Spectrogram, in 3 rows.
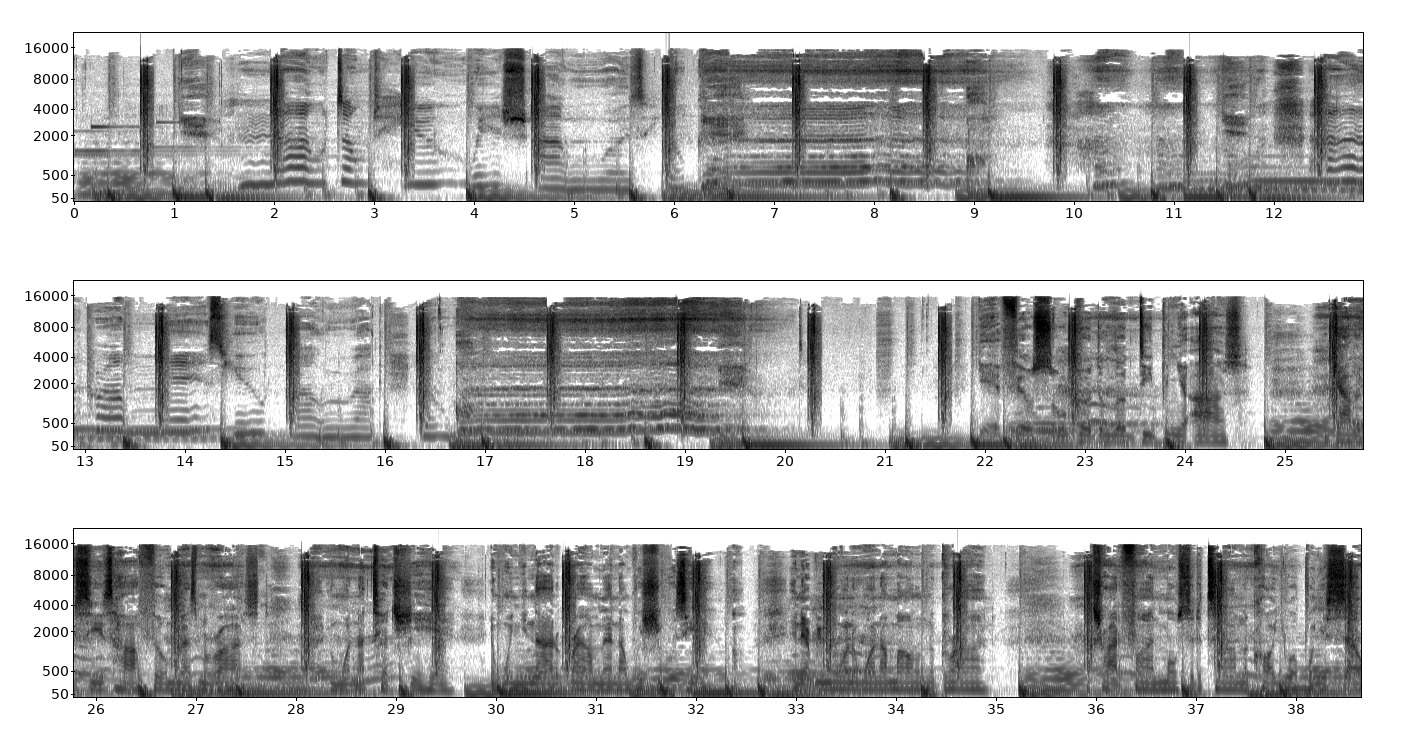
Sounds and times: Music: 0.0s - 38.6s.

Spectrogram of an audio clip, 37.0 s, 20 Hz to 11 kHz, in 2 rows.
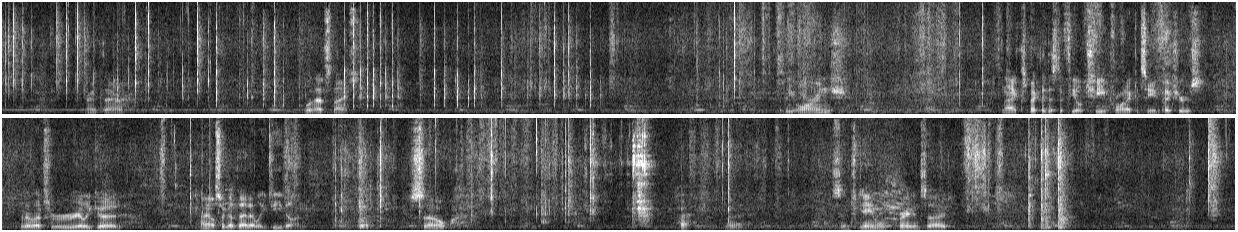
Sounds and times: Speech: 18.8s - 20.4s, 21.5s - 23.1s, 31.0s - 32.8s.

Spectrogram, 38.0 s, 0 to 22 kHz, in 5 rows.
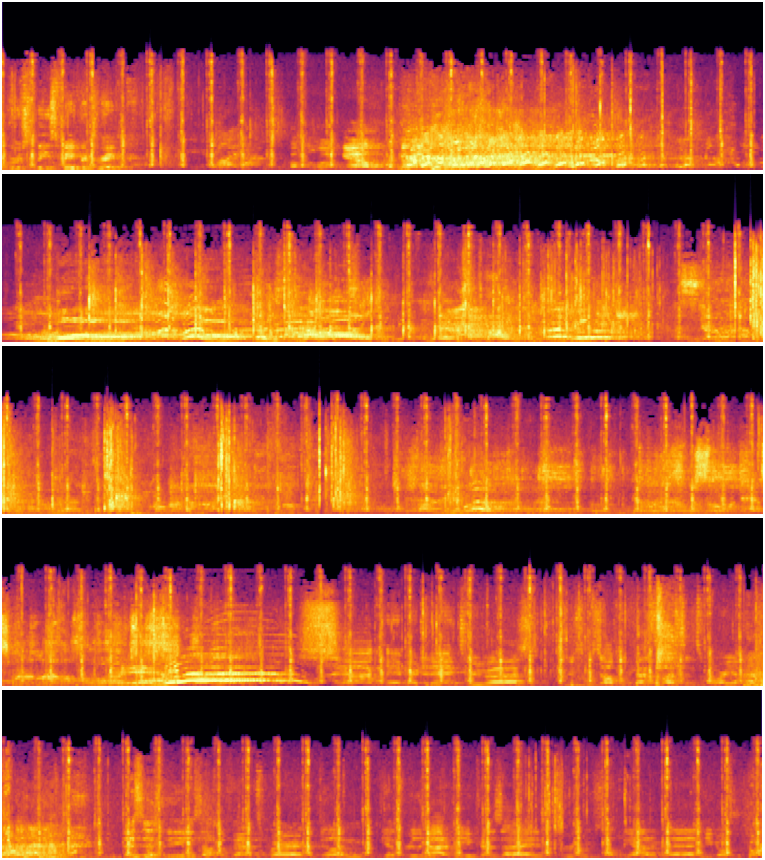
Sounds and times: Tick: 0.0s - 4.9s, 5.9s - 8.8s, 19.2s - 38.0s
Tick-tock: 0.0s - 38.0s
Music: 13.1s - 25.6s.

